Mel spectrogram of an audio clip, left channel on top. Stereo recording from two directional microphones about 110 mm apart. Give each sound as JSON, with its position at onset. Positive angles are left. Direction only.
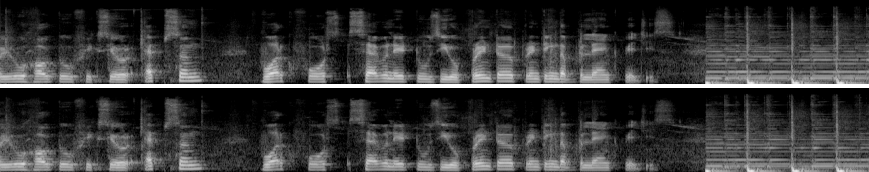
{"t": 0.4, "sound": "speech", "side_deg": 15}
{"t": 1.6, "sound": "speech", "side_deg": 25}
{"t": 2.6, "sound": "speech", "side_deg": 40}
{"t": 7.1, "sound": "music", "side_deg": 0}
